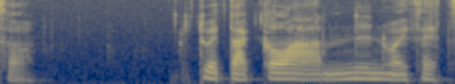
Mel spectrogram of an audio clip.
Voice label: "glan", Welsh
